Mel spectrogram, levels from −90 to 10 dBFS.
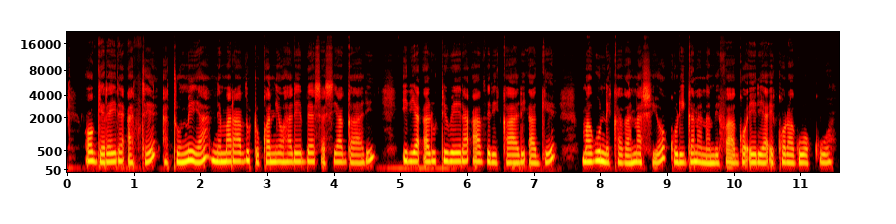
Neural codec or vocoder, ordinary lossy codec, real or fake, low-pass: none; none; real; 19.8 kHz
